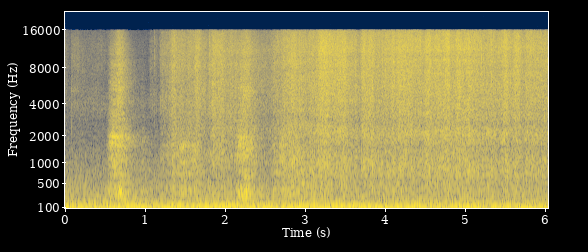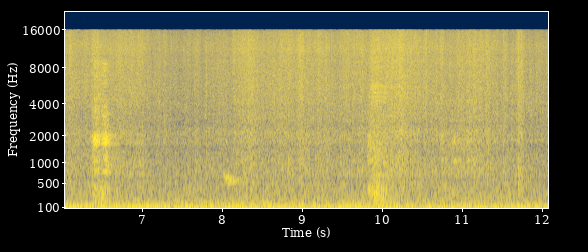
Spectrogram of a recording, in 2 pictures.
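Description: A woman crying without words: a few short sobs and whimpers several seconds apart over a steady hiss.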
